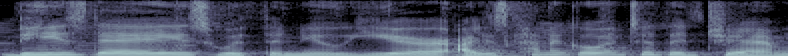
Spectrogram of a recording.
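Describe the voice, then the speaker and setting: Ordinary pitch variation and a fairly quick pace in a plain, everyday voice. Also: woman. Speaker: fitness vlogger. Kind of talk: workout vlog voiceover. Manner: casual.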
